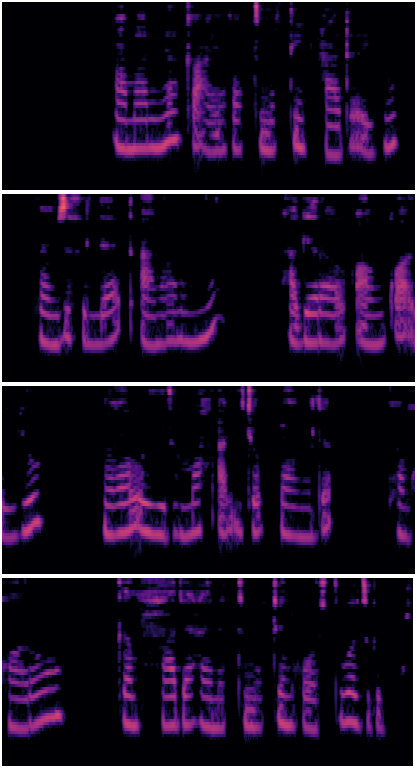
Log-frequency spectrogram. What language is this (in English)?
Tigrinya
